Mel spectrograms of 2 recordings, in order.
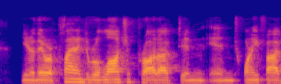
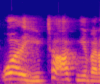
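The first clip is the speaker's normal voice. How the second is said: higher, louder mock outburst; incredulous; 10 semitones higher, 5 dB louder than usual. Lawyer reacting to the team's phone request, mock incredulous. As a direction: imitate a baffled lawyer cutting in.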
